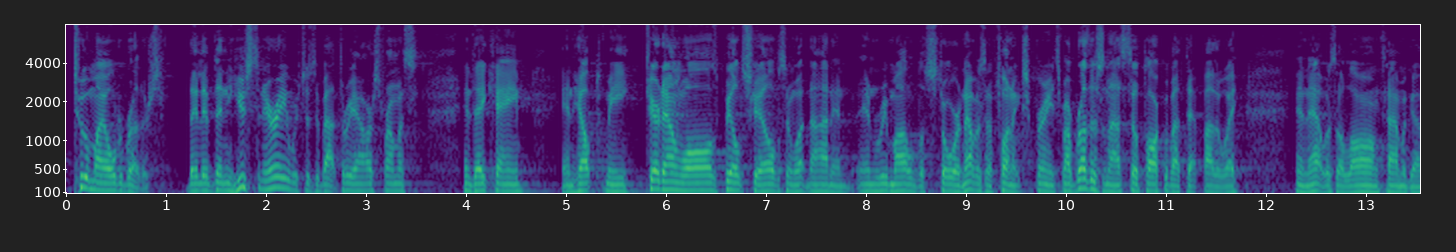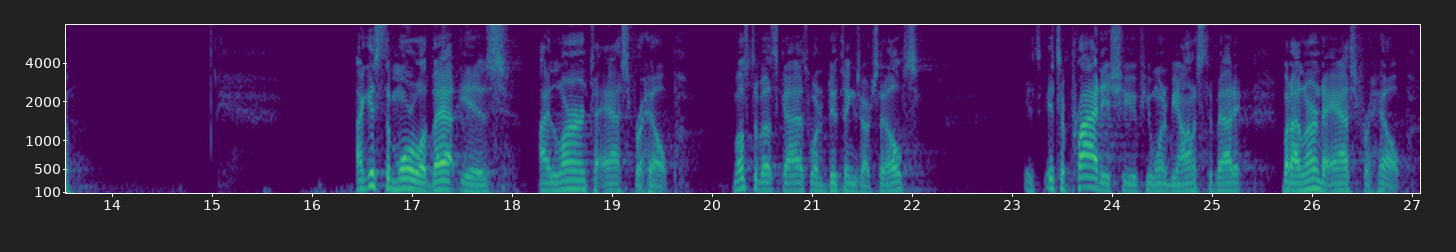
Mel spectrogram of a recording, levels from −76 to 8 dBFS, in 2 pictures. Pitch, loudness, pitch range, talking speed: 125 Hz, -24 LUFS, 115-135 Hz, 225 wpm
